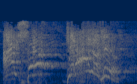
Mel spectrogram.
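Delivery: high, drawn-out bellow; angry shouted order. Retold or imitated. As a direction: roar it to clear the room. Angry pastor repeats order to leave.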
